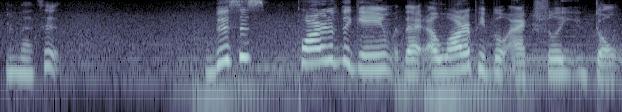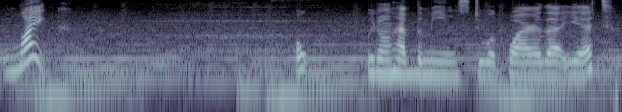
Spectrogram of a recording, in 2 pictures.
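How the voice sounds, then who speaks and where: A woman chatting casually and playfully to viewers as she streams a game, with some vocal fry in her voice. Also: medium pitch, expressive, moderate pace, pauses often. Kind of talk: casual livestream chat over gameplay. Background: game music.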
